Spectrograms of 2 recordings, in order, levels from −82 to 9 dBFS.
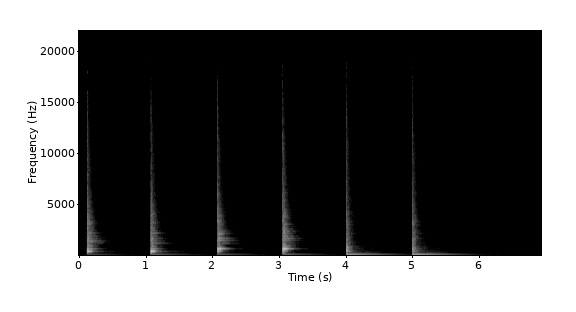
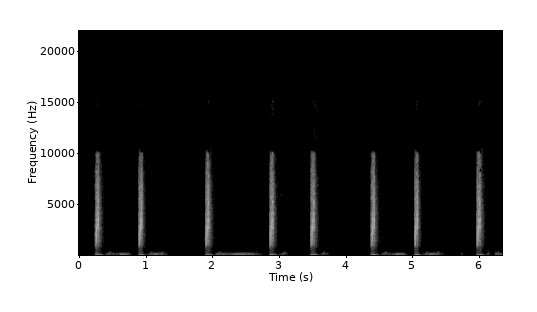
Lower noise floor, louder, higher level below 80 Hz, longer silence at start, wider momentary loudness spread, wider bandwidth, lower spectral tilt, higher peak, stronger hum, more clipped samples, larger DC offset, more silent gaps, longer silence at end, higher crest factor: first, -84 dBFS vs -54 dBFS; second, -29 LUFS vs -23 LUFS; second, -62 dBFS vs -50 dBFS; second, 0.1 s vs 0.25 s; first, 18 LU vs 5 LU; about the same, 16.5 kHz vs 15.5 kHz; first, -5 dB/octave vs 2.5 dB/octave; second, -8 dBFS vs -2 dBFS; neither; neither; neither; second, none vs 1.56-1.60 s, 3.13-3.19 s, 3.79-3.93 s, 4.00-4.04 s; first, 1.55 s vs 0.3 s; about the same, 24 dB vs 28 dB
